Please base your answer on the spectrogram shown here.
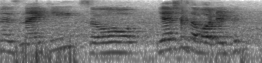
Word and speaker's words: Nike: So, both of them give the answer, but the correct pronunciation is Nike.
